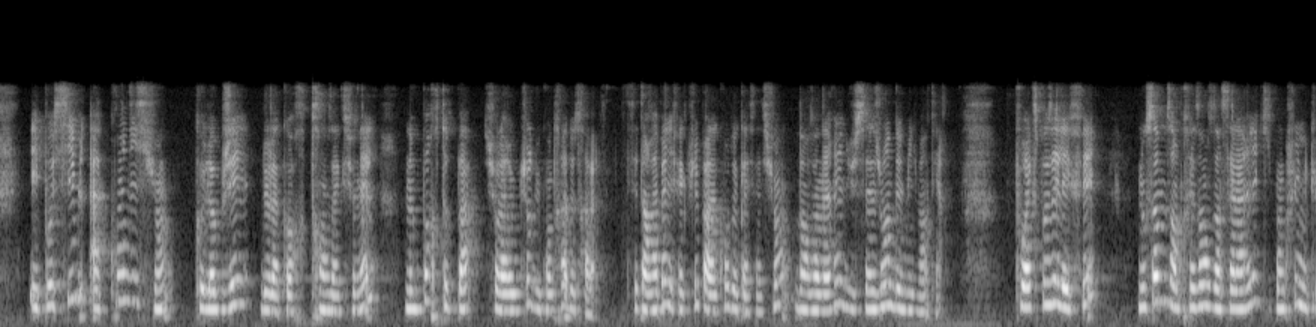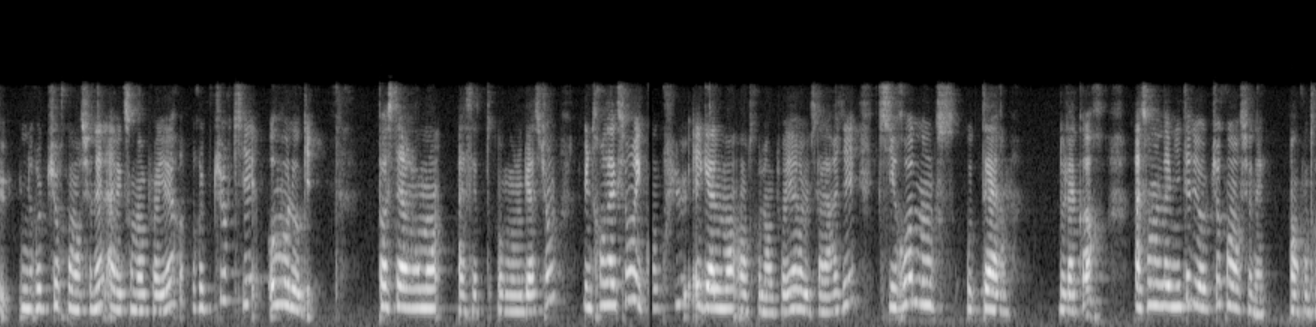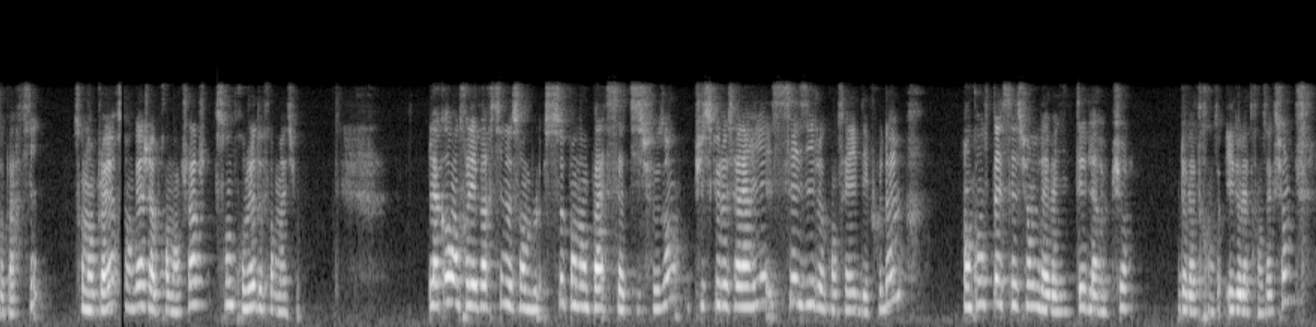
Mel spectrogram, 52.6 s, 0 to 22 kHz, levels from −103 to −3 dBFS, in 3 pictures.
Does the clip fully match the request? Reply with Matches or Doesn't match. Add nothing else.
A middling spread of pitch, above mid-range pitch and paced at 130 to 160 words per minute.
Matches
